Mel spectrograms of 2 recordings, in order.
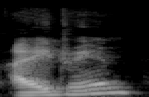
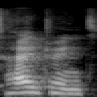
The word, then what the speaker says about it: Hadrian: Yes, then, as you said, we passed the Temple of Hadrian. Now, well, it's Adrian spelt with a H, but sometimes the H is silent in the Romance languages.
